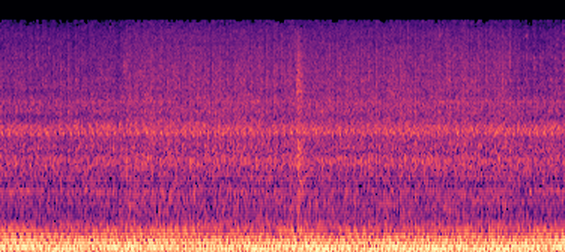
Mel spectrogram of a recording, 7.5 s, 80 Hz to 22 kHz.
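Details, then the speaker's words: Honda CBR1000 engine in a buggy, freshly rebuilt after major cylinder damage, reinstalled in the frame with fresh Honda Bond on the oil pan; deep steady rumble, smooth firing, no knocks or rattles, much better than before the rebuild; normal running. "it's running it's right it sounds healthy it sounds so much better so much better than it did last time"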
